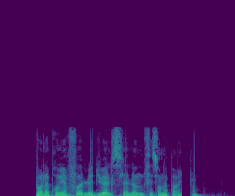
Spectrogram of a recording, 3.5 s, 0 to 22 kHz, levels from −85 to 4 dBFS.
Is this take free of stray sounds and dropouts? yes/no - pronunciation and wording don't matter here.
no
